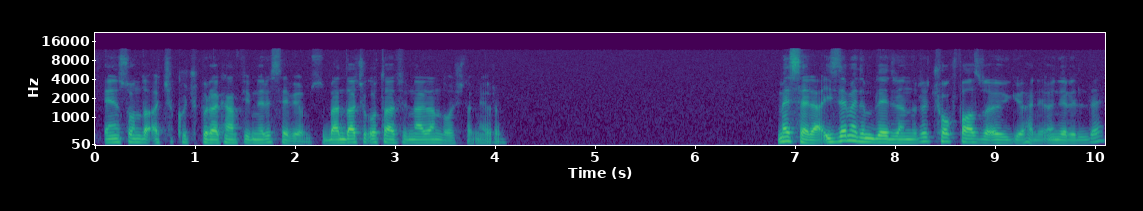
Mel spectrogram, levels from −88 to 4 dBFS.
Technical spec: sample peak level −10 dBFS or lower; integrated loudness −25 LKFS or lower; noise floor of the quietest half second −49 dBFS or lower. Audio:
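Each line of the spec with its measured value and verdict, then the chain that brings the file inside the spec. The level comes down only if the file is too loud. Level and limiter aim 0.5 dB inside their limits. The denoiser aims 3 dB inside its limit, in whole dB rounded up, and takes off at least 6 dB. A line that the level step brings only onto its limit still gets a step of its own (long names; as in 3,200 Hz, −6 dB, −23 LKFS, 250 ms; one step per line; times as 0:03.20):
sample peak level −10.5 dBFS: in spec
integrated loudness −27.5 LKFS: in spec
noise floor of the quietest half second −60 dBFS: in spec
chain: no processing needed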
